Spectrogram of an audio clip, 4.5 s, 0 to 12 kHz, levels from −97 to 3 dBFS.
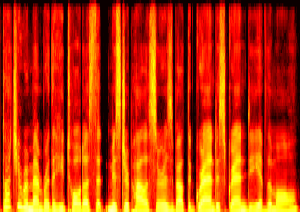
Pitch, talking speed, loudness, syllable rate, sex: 215 Hz, 240 wpm, -16 LUFS, 5.6 syllables/s, female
